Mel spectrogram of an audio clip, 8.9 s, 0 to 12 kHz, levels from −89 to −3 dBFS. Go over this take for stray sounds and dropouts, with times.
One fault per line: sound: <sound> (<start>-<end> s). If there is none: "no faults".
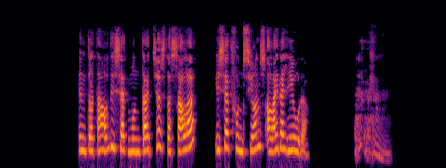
sound: cough (7.1-7.9 s)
